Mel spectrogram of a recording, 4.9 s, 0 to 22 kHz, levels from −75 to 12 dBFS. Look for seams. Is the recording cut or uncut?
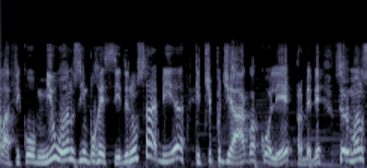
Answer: cut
